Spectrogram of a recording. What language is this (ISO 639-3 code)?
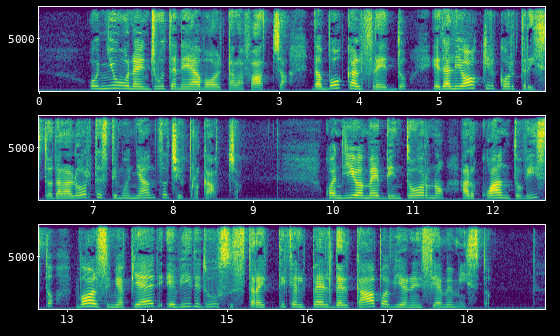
ita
